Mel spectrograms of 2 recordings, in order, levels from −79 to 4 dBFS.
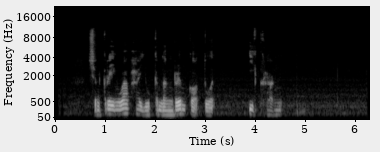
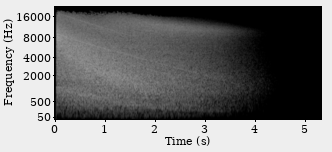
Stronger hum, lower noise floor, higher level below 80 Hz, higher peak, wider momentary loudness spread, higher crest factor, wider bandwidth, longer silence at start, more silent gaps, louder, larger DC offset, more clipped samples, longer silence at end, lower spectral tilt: neither; second, -60 dBFS vs -69 dBFS; about the same, -76 dBFS vs -76 dBFS; second, -10 dBFS vs -4 dBFS; about the same, 15 LU vs 17 LU; about the same, 22 dB vs 18 dB; second, 11.5 kHz vs 19.5 kHz; first, 0.7 s vs 0.05 s; neither; second, -30 LUFS vs -18 LUFS; neither; neither; second, 1.4 s vs 1.6 s; first, -5.5 dB/octave vs 4 dB/octave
